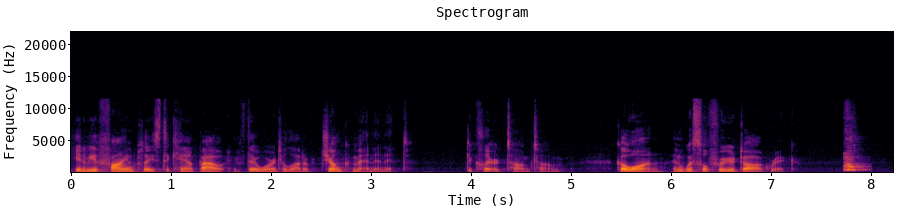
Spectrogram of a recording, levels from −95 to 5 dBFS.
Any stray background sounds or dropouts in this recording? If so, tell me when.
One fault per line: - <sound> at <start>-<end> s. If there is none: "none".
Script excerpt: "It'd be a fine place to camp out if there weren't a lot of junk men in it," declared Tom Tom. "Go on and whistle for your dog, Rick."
- bark at 7.7-8.0 s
